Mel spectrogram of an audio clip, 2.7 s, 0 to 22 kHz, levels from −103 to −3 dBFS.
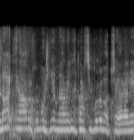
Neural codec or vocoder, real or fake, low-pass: codec, 24 kHz, 1 kbps, SNAC; fake; 10.8 kHz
